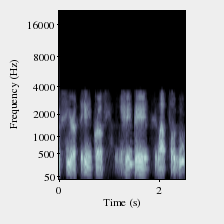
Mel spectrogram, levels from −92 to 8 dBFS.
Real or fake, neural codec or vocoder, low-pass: fake; codec, 16 kHz, 0.5 kbps, FreqCodec, larger model; 3.6 kHz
